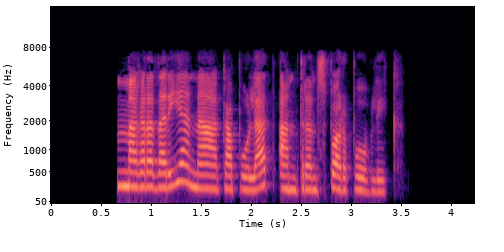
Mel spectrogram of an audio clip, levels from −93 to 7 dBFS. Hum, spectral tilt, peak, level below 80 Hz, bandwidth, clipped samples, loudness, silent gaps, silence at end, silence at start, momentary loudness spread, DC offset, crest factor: none; -3.5 dB/octave; -2 dBFS; -66 dBFS; 7.8 kHz; under 0.1%; -18 LUFS; none; 0.75 s; 0.65 s; 11 LU; under 0.1%; 18 dB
